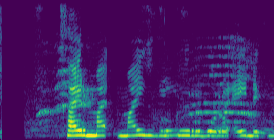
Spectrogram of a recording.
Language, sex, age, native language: Icelandic, male, 10, Icelandic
